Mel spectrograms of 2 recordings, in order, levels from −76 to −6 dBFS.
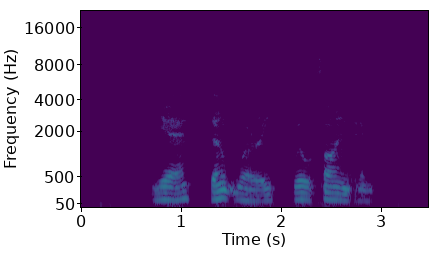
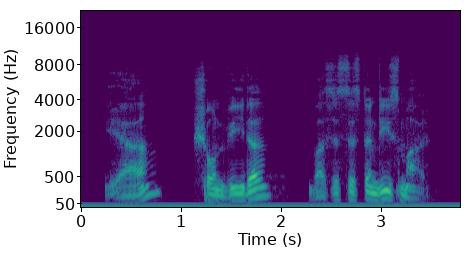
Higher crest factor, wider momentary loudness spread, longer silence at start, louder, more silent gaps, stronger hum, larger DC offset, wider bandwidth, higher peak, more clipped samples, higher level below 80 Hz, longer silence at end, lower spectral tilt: about the same, 20 dB vs 20 dB; second, 10 LU vs 14 LU; first, 0.7 s vs 0.25 s; second, -54 LUFS vs -37 LUFS; neither; neither; second, under 0.1% vs 0.3%; second, 13 kHz vs 17.5 kHz; second, -36 dBFS vs -16 dBFS; neither; second, -78 dBFS vs -70 dBFS; first, 0.55 s vs 0.3 s; first, -6.5 dB/octave vs -5 dB/octave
